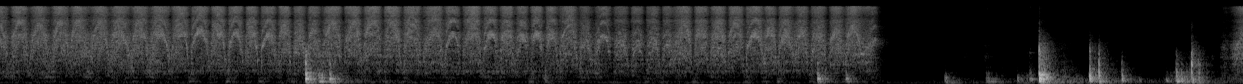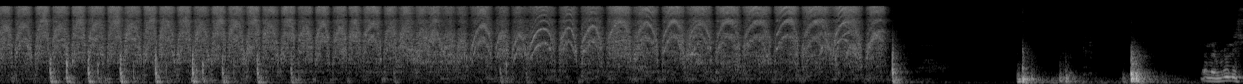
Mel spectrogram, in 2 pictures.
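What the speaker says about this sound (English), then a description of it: "I'm gonna scrub it a little bit more before we wash it out." A screen coated in Dawn dish soap is scrubbed with long, steady rasping strokes, close and loud, broken by two pauses filled with knocks and handling sounds.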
